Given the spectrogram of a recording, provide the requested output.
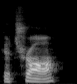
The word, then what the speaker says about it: Gautreaux: Gautreaux, which I'm definitely pronouncing it right after you called me out last episode. – You got it. You crushed it.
